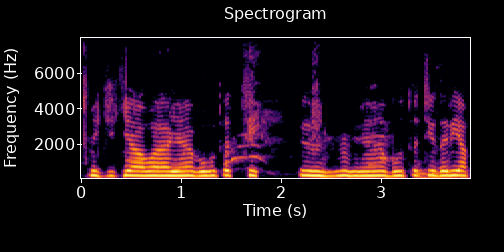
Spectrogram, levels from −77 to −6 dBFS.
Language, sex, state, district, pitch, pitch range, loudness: Rajasthani, male, Rajasthan, Churu, 245 Hz, 240-255 Hz, -14 LUFS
